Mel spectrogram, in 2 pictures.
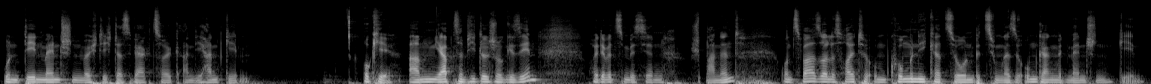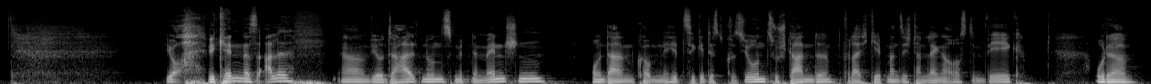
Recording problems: none

